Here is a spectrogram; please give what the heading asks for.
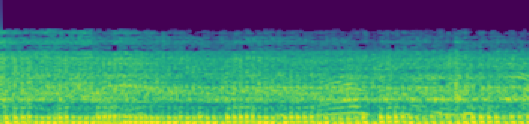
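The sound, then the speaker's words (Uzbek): A motorcycle engine runs loud and steady the whole time, a dense, rough, mid-pitched drone with no break. “Ana shundan keyin tasvirdagi Islomiy davlat jangarisi qari kurd kampirini mototsikliga o'tkazib olib ketadi.”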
